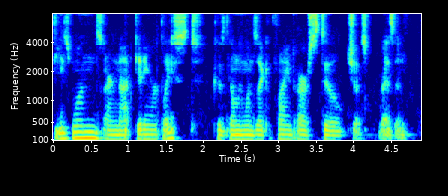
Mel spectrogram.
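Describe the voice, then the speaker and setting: This man's voice sits fairly low and his intonation is lively. He mumbles his words. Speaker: costume maker. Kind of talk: tutorial. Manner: mumbling.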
